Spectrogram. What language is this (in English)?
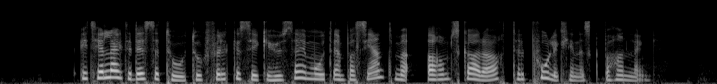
Norwegian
